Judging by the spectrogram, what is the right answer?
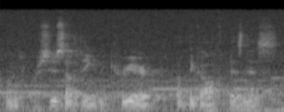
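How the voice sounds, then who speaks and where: Deep flat-voiced young man. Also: reverberant, over loud music, rough recording. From Michigan. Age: young adult. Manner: halting, many ums and uhs. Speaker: student interviewee. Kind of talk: casual interview answers.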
